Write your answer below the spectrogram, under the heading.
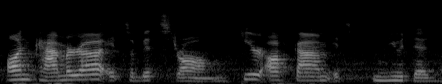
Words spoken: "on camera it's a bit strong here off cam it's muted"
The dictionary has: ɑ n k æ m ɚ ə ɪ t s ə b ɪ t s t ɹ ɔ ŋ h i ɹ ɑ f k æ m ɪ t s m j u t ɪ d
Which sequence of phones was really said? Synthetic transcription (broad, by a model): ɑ n k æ m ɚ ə ɪ t s ə b ɪ t s t ɹ ɔ ŋ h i ɹ ɑ f k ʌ m ɪ t s m j u t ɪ d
